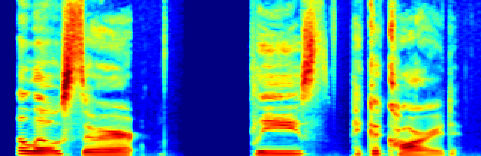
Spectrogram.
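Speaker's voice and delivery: small, soft, hushed little voice. Trying out a voice for a female character's line, small soft voice. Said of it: "give her a small soft voice".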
